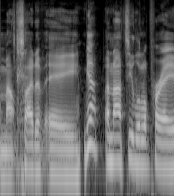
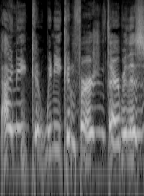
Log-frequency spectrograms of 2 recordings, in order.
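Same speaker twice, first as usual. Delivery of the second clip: very high-pitched sobbing, crying voice. Retelling a mother's video about conversion therapy: imitating someone crying. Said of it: "crying, like".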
